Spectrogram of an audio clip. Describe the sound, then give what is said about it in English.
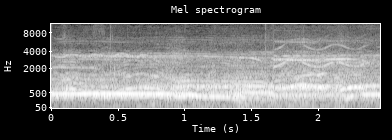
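A loud pro-free press protest crowd in front of the Cumhuriyet newspaper in Turkey shouts and yells without pause as riot police use water cannons to break it up, overlapping voices rising and falling in pitch over a steady wash of noise for the whole few seconds. “This sound is from video posted online last fall when riot police used water cannons to break up a pro-free press demonstration in front of the Cumhuriyet newspaper.”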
